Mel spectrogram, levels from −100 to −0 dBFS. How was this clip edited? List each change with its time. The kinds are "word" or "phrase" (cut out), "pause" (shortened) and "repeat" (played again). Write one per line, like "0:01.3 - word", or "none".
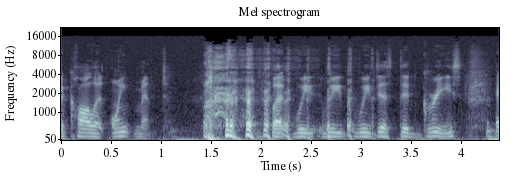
none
